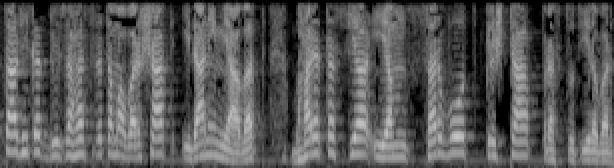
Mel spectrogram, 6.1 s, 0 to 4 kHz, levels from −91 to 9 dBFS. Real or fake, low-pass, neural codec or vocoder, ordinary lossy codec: real; 3.6 kHz; none; none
